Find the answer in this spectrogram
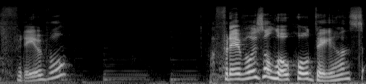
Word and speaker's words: frevo: So the O is pronounced like a U. So it's frevo.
